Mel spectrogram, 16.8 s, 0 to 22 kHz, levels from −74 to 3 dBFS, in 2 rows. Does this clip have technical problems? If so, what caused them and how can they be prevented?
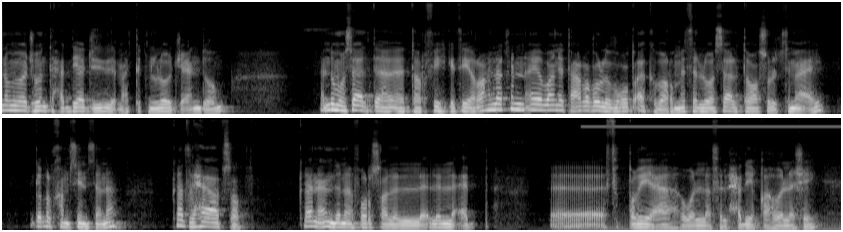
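Yes. Video or display buzz enters at 14.18 s and lasts to 16.79 s. A 59.94 Hz buzz with hash sits well under the speech, plus a 15.7 kHz line whine. Keep audio cables away from screens and video leads.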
